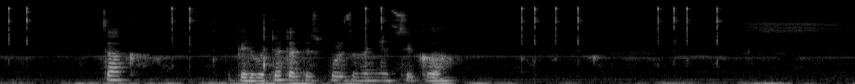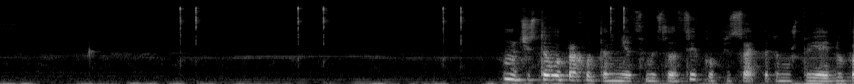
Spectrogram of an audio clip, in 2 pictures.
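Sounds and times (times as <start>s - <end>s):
computer mouse clicks: 0.0s - 0.4s, 1.7s - 2.8s, 3.6s - 4.0s, 5.2s - 7.6s, 10.3s - 10.7s, 11.5s - 11.9s, 12.9s - 13.3s, 14.6s - 15.0s
faint steady hum: 0.0s - 17.0s
soft hiss: 0.1s - 15.0s.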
